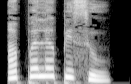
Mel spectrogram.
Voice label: "ಅಪಲಾಪಿಸು", kannada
